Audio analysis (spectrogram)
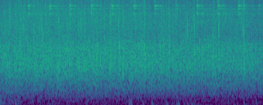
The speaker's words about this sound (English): Anybody with your mind made up to seek God, clap your hands in the name of the Lord.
